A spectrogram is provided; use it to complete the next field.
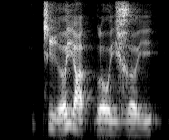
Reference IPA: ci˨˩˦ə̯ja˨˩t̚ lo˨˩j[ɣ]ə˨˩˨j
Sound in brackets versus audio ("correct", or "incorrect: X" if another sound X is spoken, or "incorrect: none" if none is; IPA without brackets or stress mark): correct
